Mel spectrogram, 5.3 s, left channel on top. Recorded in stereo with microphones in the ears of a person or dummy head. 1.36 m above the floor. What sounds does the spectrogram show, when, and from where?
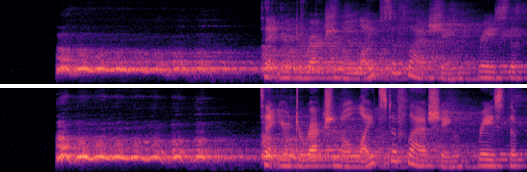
0.6 s a dog barking: 55° right (ahead or behind), 1.6 m; by 3.6 s 65° right (ahead or behind), 3 m
2.6 s a woman speaking: 65° right (ahead or behind), 1.8 m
